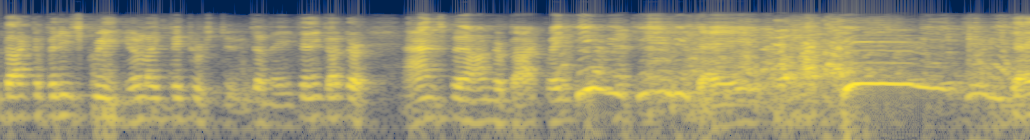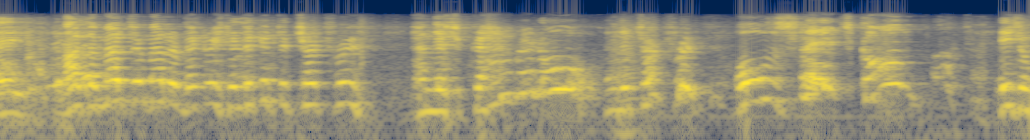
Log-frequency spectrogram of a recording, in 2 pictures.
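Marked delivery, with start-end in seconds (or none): 4.3-7.9 high, fluting vicar voice with a laugh; mock vicar. Vicar voiced in a told joke. 9.6-14.6 lightly voiced vicar. Vicar voiced lamenting the roof.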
